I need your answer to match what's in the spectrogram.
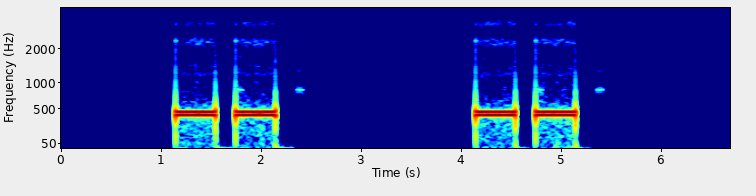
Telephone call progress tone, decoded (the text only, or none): ringback tone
